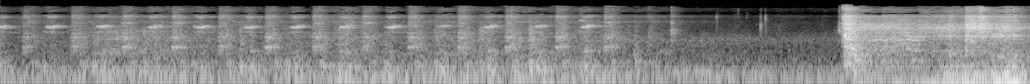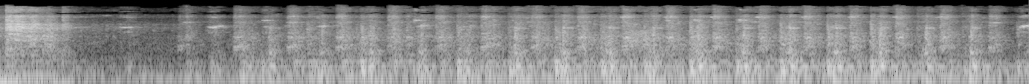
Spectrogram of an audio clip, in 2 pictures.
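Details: Old Ford Bronco cold start in winter: starter churns steadily for several seconds, brief pause, short burst, then fires; cold-blooded, hard starting with long cranking.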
